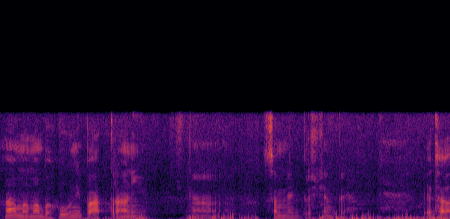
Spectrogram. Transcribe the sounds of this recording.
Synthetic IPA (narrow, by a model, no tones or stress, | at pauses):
hãːmɐmabɐɦunipaːt̪ɾaːɳ̃i | ã | sɐmjɐk̚d̪ɾɪʃjɐnt̪ḛ | jɐ̰t̪ʰa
